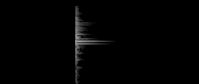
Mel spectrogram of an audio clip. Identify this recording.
Hitting Metal 06
dispose, garbage, hit, impact, iron, metal, metallic, rubbish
